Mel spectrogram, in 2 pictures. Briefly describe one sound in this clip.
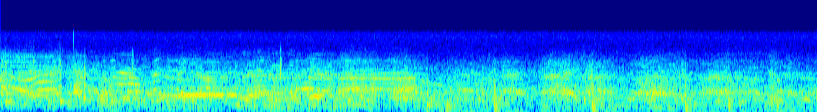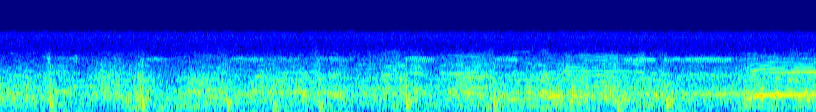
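Several men talk quietly together outdoors.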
